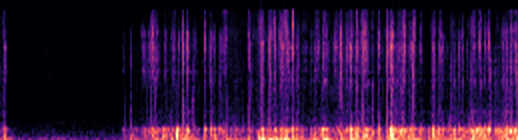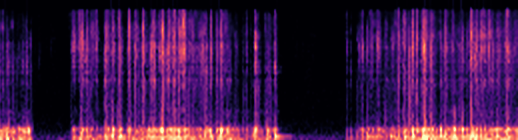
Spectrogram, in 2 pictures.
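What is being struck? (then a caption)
Foam microphone windscreen. Long acrylic nails on both hands scratch rapidly back and forth across a soft, porous black foam windscreen covering a studio microphone. The sound is a dense, muffled rasp with a heavy low rumble and faint bright crackle, coming in three sustained bursts separated by brief silent pauses.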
